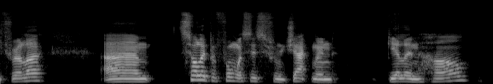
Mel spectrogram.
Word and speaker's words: Gyllenhaal: Be careful with that pronunciation. You will Gyllenhaal. – Gyllenhaal. You will get your head snapped off in certain circles if you mispronounce that.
